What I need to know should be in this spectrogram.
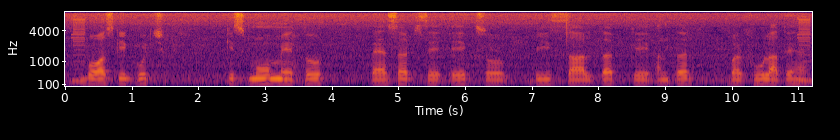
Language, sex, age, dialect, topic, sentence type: Hindi, male, 18-24, Awadhi Bundeli, agriculture, statement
